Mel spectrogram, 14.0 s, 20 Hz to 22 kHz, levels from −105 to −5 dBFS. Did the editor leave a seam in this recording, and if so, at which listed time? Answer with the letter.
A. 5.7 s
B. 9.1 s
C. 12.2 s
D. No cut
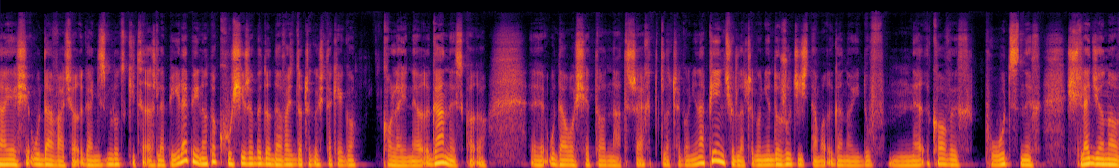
D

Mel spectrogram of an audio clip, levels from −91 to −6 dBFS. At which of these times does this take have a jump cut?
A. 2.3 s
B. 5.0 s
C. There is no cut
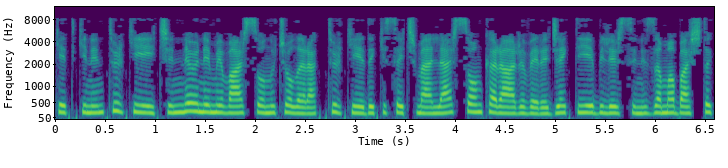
C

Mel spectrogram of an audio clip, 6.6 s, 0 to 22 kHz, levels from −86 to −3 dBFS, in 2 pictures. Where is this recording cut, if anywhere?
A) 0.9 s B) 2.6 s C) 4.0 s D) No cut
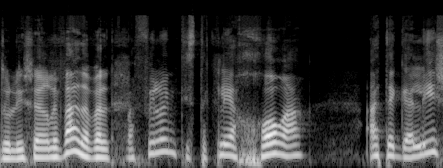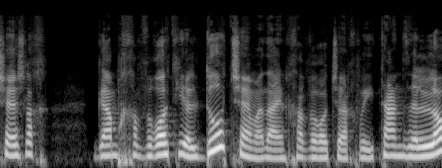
A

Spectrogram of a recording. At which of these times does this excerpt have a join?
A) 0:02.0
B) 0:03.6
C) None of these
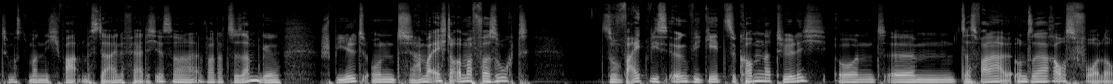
C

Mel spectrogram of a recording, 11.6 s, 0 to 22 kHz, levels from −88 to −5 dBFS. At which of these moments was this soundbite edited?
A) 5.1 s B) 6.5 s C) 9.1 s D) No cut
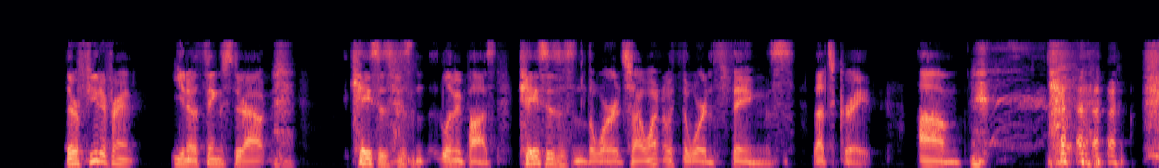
D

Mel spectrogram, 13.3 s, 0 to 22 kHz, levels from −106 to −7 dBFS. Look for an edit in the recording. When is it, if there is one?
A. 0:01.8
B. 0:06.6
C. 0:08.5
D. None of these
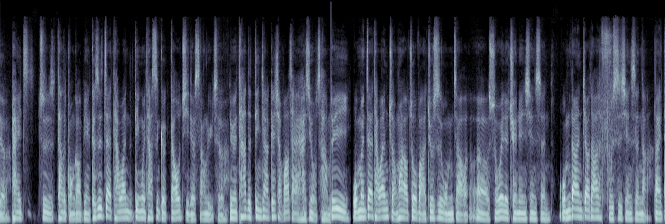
D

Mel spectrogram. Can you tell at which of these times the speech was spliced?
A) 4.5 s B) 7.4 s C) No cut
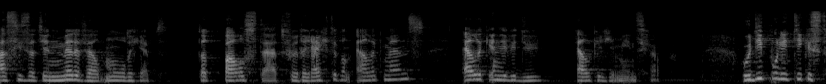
C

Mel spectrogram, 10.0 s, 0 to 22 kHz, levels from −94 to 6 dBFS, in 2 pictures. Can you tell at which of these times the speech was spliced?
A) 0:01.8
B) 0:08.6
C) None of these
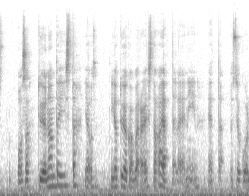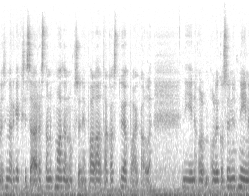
B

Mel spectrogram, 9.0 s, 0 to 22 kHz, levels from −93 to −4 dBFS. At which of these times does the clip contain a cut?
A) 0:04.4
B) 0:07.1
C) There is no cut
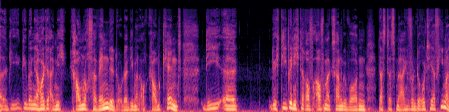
C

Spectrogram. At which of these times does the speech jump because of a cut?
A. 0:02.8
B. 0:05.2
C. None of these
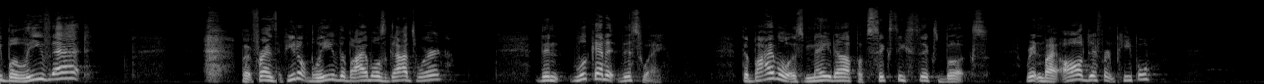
A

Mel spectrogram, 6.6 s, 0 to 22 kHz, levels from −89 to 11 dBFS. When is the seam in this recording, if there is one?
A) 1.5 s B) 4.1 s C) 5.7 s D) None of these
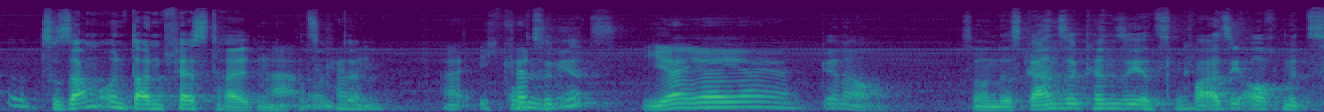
A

